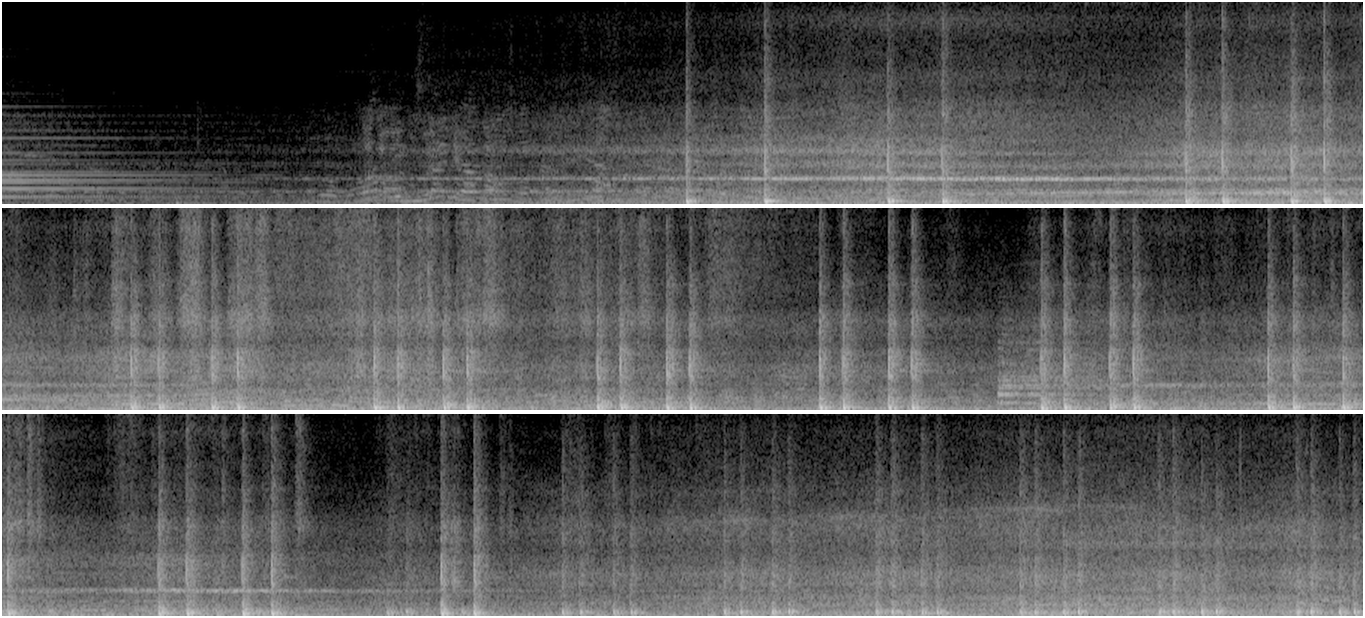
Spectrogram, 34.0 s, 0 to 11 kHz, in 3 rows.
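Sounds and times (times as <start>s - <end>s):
train wheels clattering over rail joints: 9.8s - 19.3s, 21.8s - 34.0s.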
